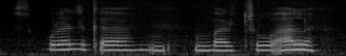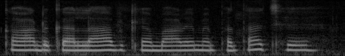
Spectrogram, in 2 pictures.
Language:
Maithili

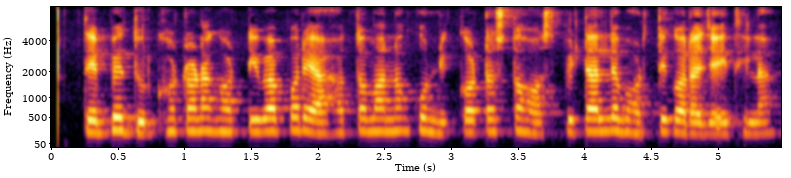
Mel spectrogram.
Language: Odia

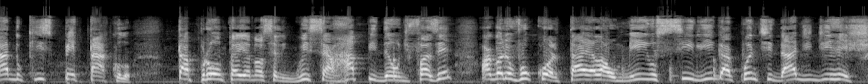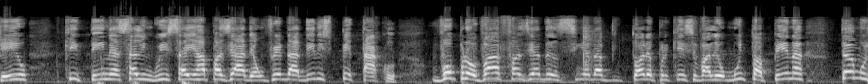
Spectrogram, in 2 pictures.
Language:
Portuguese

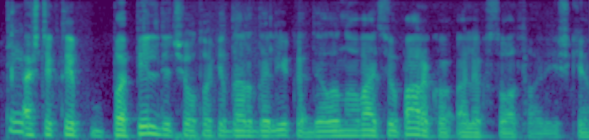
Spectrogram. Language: Lithuanian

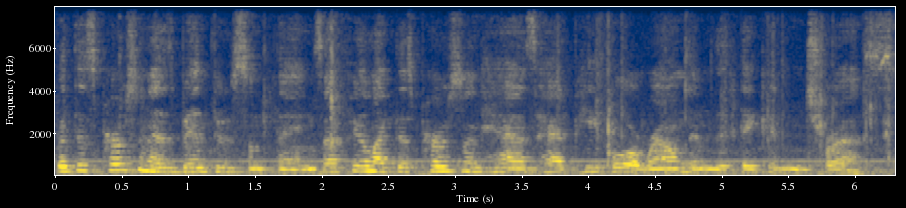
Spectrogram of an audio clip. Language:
English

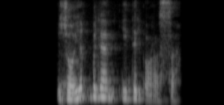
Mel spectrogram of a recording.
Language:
Tatar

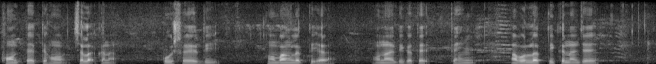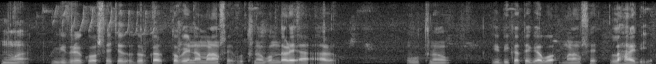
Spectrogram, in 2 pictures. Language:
Santali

